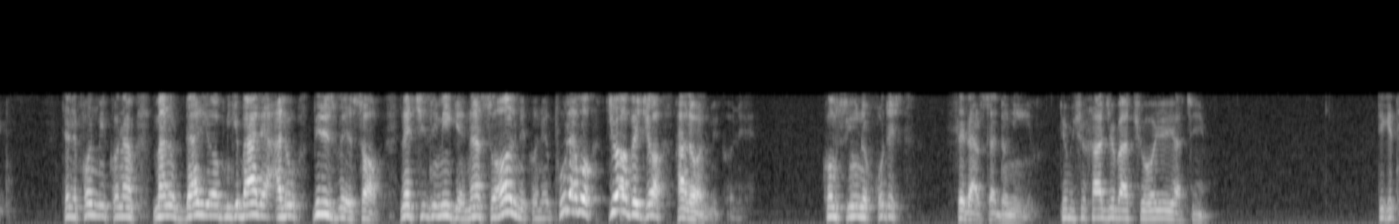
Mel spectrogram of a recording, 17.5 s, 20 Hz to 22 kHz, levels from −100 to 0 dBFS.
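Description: Nothing stood out on listening; no technical fault could be heard anywhere in the recording.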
